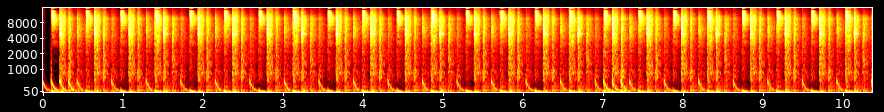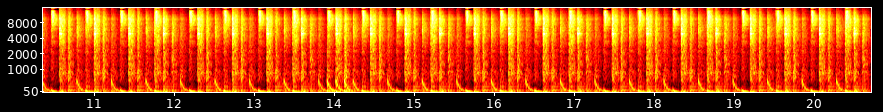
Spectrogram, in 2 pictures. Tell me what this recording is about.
the beat 2
dance, beat, club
